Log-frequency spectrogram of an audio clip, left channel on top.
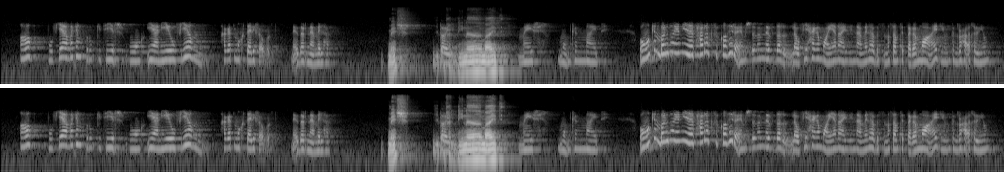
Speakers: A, in the centre; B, on the right.
A: اه وفيها أماكن خروج كتير و... يعني وفيها م- حاجات مختلفة برضو نقدر نعملها
B: ماشي يبقى
A: طيب
B: خلينا معادي
A: ماشي ممكن المعادي وممكن برضو يعني نتحرك في القاهرة يعني مش لازم نفضل لو في حاجة معينة عايزين نعملها بس مثلا في التجمع عادي ممكن نروح آخر اليوم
